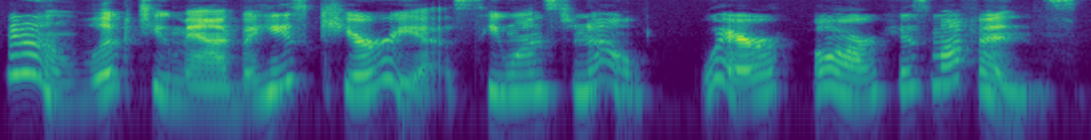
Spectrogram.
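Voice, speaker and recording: A woman reading a storybook aloud to children, expressive and conversational, speaking directly to young listeners. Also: high voice, measured pace. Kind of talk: animated children's read-aloud with casual asides.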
